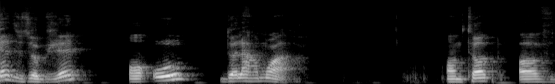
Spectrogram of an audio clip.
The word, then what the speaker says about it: haut: Il y a des objets en haut de l'armoire. On top of the on the furniture. En haut, en bas. Haut and bas, the H, by the way, are not pronounced.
